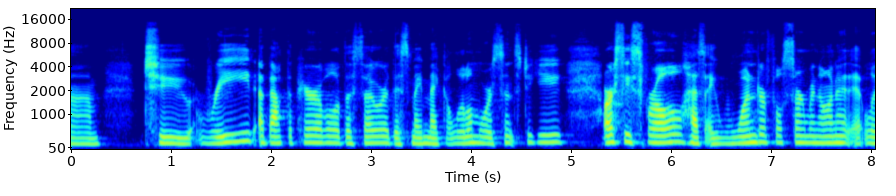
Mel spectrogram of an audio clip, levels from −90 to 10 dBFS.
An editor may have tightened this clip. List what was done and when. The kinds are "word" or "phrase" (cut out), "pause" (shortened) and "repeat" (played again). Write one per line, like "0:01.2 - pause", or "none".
0:01.2 - word
0:05.3 - word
